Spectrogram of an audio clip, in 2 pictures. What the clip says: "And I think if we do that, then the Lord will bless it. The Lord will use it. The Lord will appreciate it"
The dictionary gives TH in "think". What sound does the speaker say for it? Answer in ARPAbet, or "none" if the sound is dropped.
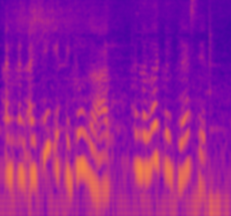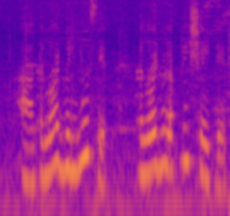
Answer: T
